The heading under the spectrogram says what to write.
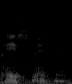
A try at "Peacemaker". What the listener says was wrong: Not pacemaker, not the thing that keeps your heart going if it slows down.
